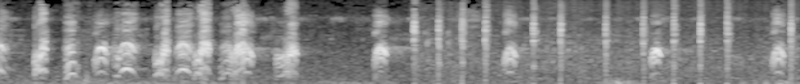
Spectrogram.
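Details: Black-crowned night heron calls used to lure birds during the night trapping season: a dense series of harsh quok-like squawks for three seconds, then scattered croaks among rhythmic sharp ticks.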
